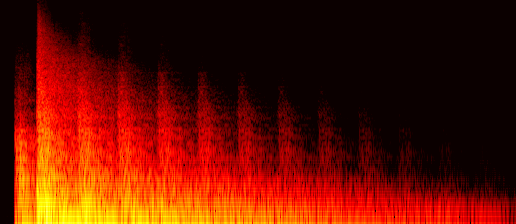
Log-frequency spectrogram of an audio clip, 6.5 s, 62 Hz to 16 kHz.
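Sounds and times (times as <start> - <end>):
boom with delayed fade: 0.2 - 2.5
single cello stab stinger: 0.2 - 4.9.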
